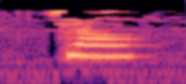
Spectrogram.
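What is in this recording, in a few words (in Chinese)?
"教", Mandarin Chinese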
